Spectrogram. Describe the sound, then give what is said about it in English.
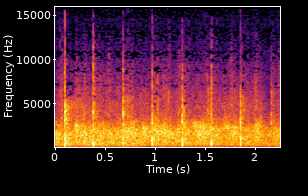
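Hearty audience applause at a colloquium for the speakers and panel respondents, a dense, even clatter of many hands with a few sharper claps standing out at irregular moments. “Would you give the hand of applause to those our speakers and our reactors again?”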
